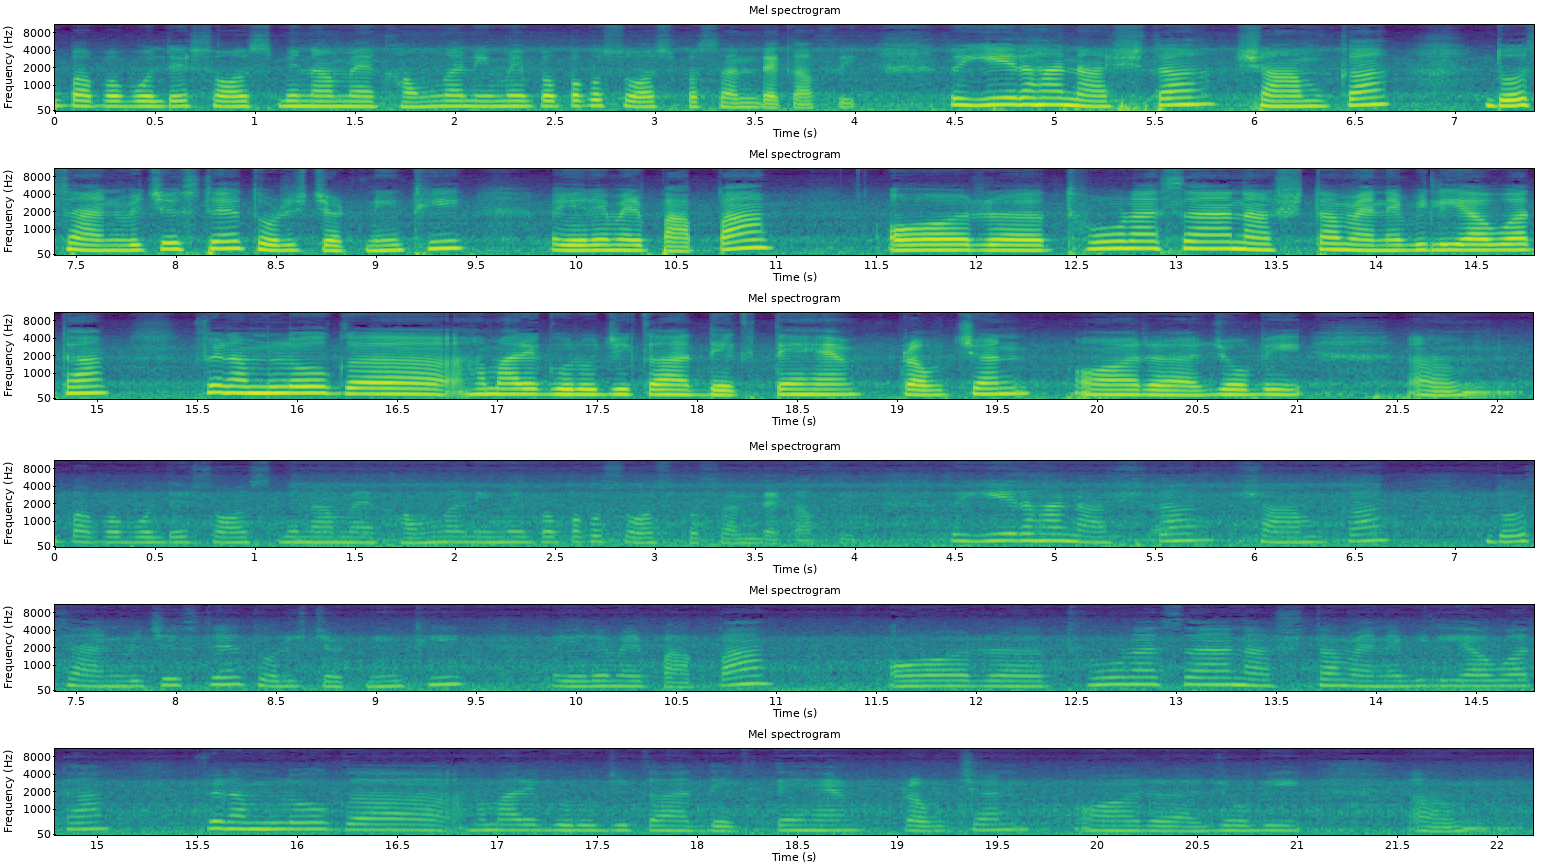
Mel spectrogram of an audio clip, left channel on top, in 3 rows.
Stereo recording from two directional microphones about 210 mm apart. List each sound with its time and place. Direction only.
0.1 s speech: 40° left (ahead or behind)
9.9 s speech: 45° left (ahead or behind)
21.5 s a sound: 35° left (ahead or behind)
